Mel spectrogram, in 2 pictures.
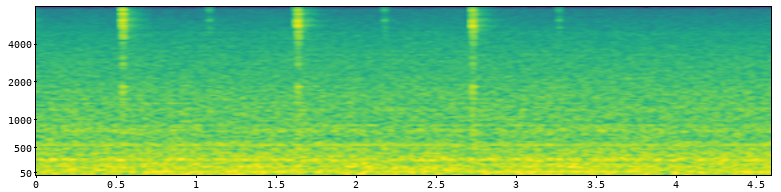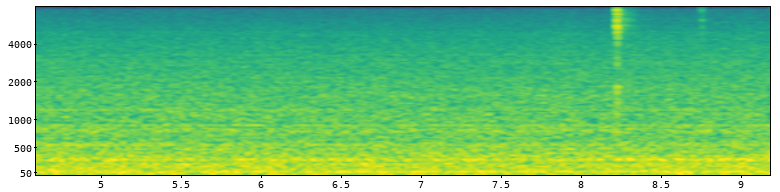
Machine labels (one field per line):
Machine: valve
